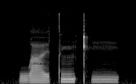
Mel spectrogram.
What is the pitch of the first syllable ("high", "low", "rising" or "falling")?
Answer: low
